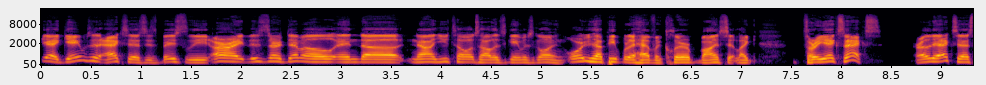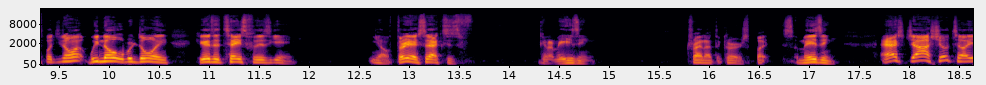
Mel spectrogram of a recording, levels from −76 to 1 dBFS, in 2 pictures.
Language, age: English, 20-39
